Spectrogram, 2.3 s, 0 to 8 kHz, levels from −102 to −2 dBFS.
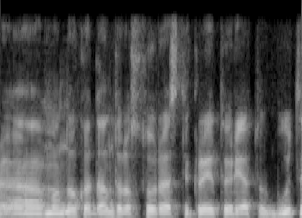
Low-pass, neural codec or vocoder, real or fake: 7.2 kHz; vocoder, 44.1 kHz, 80 mel bands, Vocos; fake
